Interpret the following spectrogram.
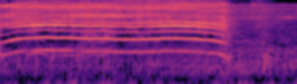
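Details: Pet cat at home, one of the owner's hungry cats Piku and Chiku, asking for food with a single sustained meow lasting about two seconds, level in pitch and then dropping away sharply at its end before quiet follows.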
